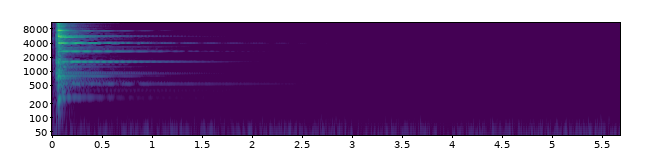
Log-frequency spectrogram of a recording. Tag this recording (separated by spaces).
instrument instruments sample studio toy toypiano toys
